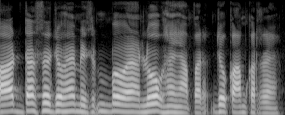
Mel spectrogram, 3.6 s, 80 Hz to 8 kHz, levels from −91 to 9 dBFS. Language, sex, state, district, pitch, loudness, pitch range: Hindi, female, Haryana, Rohtak, 170 Hz, -16 LUFS, 150-185 Hz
